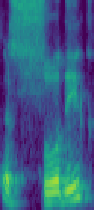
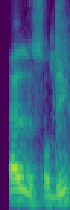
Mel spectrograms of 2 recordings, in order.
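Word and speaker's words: الصديق: So you can guess as-sadiq is not al-sadiq, it's as-sadiq.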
